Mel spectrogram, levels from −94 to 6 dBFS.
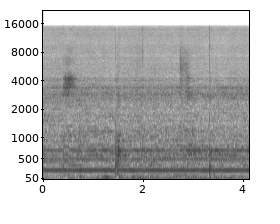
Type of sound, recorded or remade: remade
